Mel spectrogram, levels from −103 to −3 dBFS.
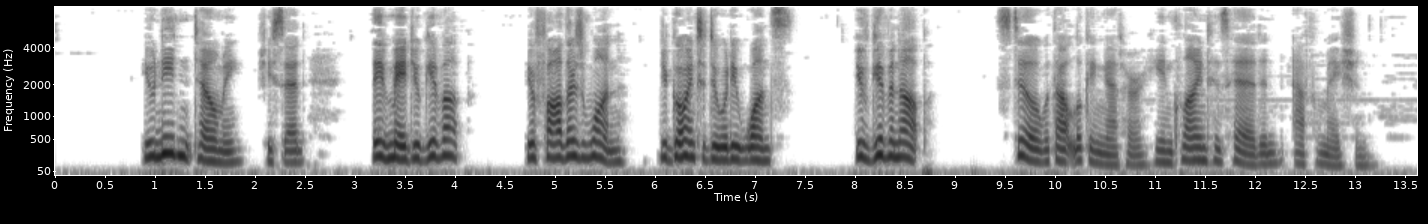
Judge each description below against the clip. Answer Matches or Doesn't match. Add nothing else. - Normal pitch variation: Doesn't match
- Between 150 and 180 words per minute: Matches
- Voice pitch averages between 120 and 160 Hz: Doesn't match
